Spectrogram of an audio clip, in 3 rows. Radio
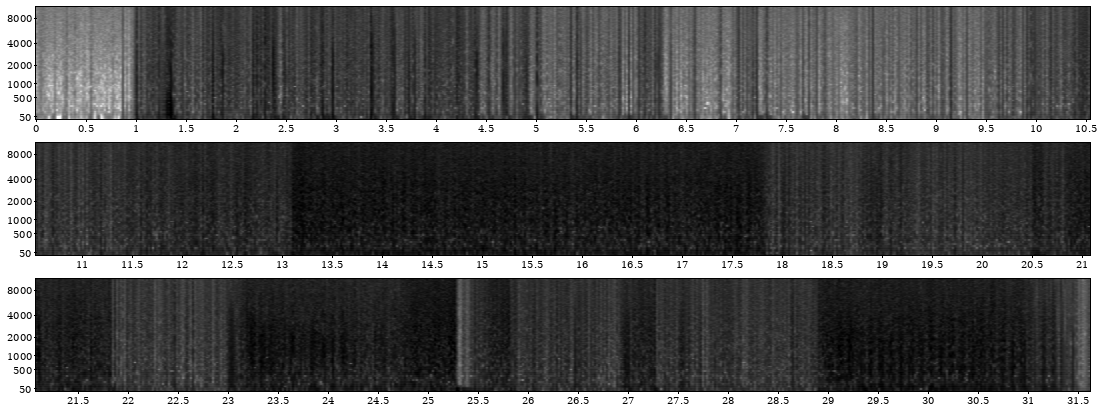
0:13.1 0:18.0, 0:23.0 0:25.3, 0:28.9 0:31.6

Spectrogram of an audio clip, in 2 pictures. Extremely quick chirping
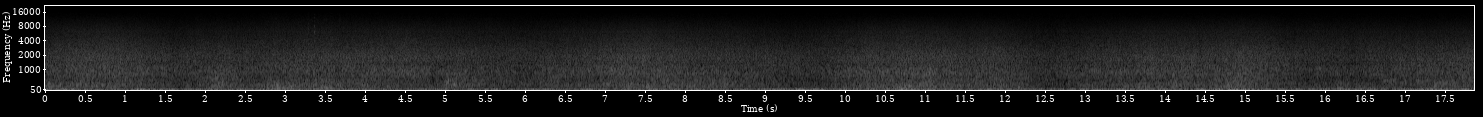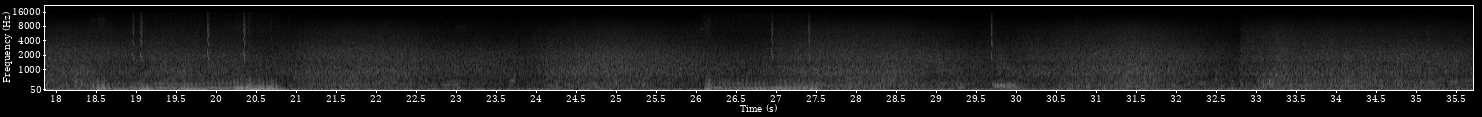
0:18.4 0:21.0, 0:26.1 0:27.6

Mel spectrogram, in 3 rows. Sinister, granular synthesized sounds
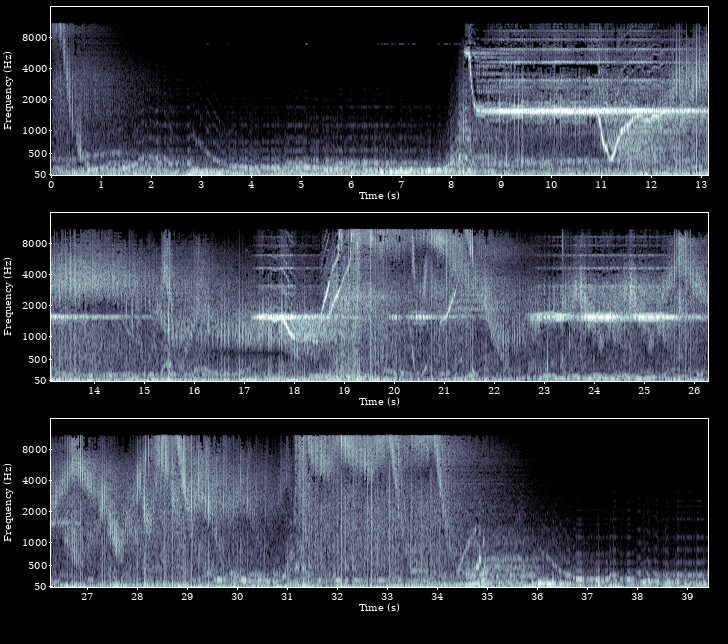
0:07.9 0:21.6

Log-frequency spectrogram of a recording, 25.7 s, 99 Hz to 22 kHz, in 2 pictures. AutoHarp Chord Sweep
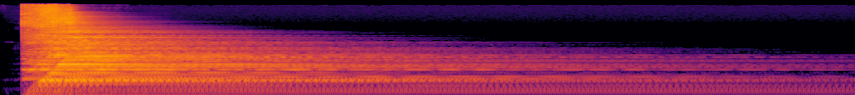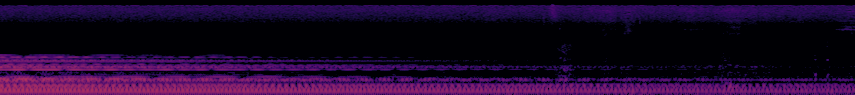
0:00.3 0:03.7

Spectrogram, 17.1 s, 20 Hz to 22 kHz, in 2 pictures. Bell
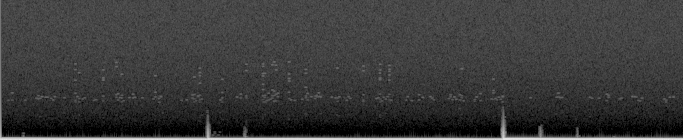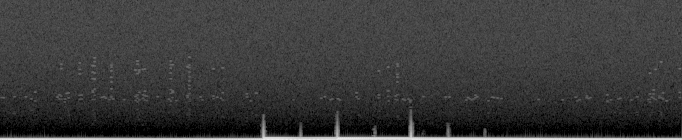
0:11.7 0:17.0

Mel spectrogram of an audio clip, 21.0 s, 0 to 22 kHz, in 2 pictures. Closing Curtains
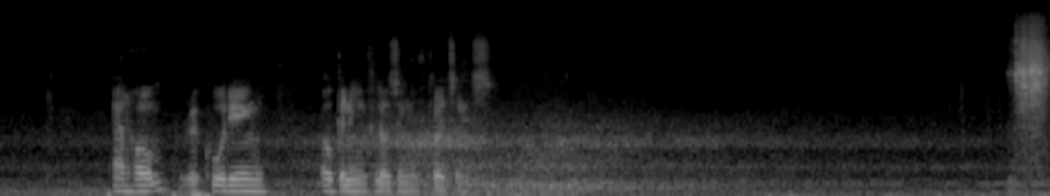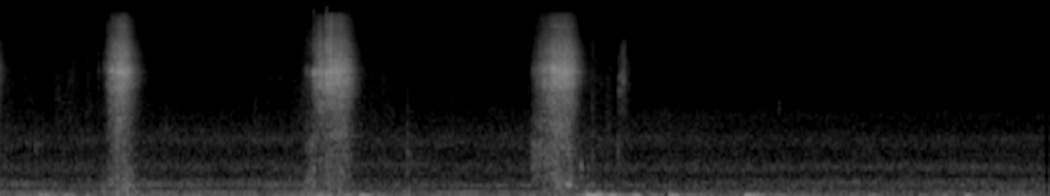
0:10.1 0:10.6, 0:11.6 0:12.0, 0:13.6 0:14.2, 0:15.9 0:16.8

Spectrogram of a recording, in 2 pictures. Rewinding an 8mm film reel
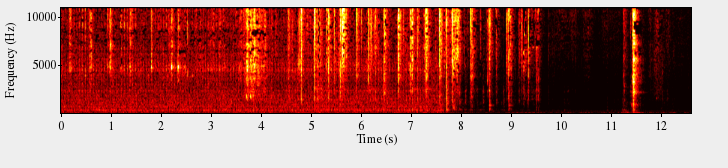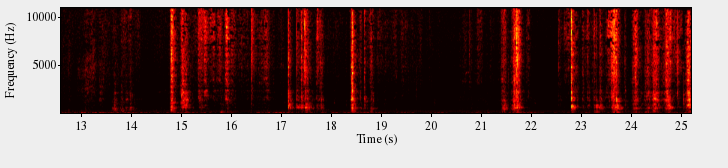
0:00.0 0:08.8

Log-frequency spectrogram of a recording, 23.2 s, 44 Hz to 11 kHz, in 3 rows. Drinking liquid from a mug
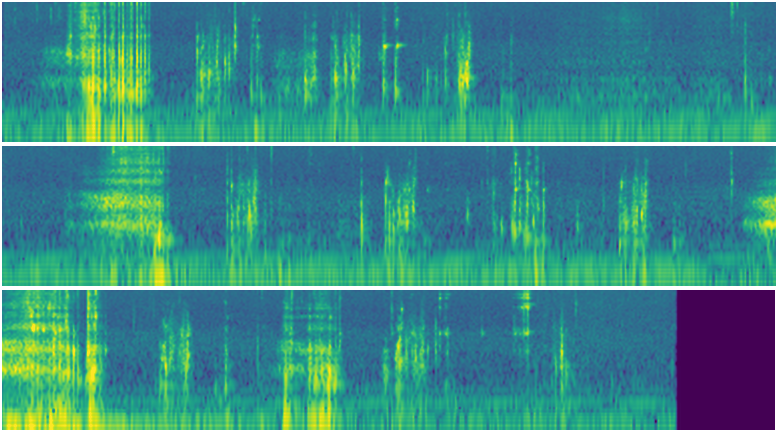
0:00.5 0:04.8, 0:08.6 0:10.4, 0:11.3 0:12.0, 0:12.6 0:13.2, 0:13.9 0:14.3, 0:15.1 0:20.0

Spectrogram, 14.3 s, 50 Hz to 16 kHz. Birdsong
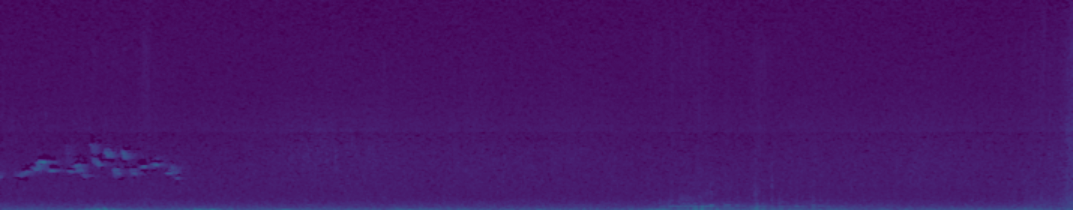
0:00.0 0:02.5

